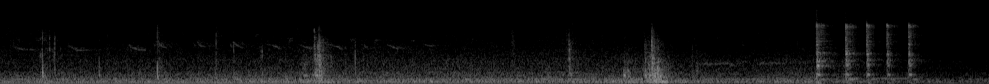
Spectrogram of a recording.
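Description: Five quick knocks on a front door, about eight seconds in.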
